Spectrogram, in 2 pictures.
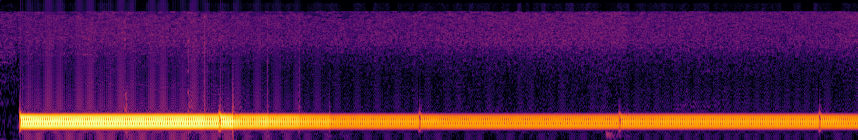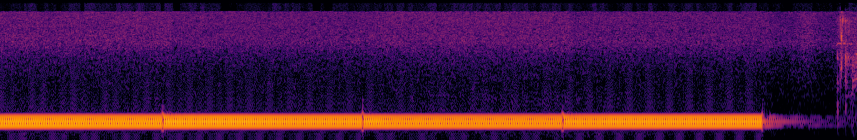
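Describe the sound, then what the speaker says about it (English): A sustained, steady electronic keyboard chord held for several seconds, alternating equal temperament and pure intervals, with faint periodic pulses, then cut off abruptly. "I play for you a chord alternating in equal temperament and with pure intervals"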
